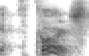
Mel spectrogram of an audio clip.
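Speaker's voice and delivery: high, amused, laughing words. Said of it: "And [name] starts laughing".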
